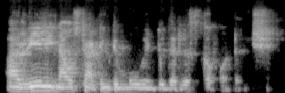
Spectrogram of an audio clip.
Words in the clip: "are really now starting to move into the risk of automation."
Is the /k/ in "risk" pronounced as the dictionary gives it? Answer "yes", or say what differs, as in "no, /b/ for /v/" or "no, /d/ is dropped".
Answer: yes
